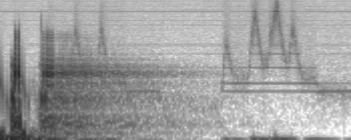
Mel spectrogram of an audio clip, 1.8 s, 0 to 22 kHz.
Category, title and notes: Instrument samples > Synths / Electronic
Benjolon 1 shot11
1SHOT, BENJOLIN, CHIRP, DIY, DRUM, ELECTRONICS, NOISE, SYNTH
